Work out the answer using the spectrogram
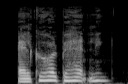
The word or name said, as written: alkoholbehandling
